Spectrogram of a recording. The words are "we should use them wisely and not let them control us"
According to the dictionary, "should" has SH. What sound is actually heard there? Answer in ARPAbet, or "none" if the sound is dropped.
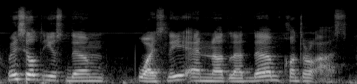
S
